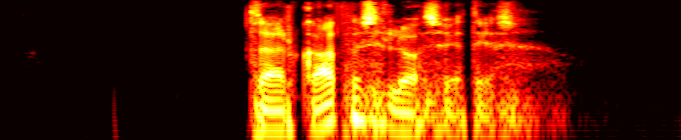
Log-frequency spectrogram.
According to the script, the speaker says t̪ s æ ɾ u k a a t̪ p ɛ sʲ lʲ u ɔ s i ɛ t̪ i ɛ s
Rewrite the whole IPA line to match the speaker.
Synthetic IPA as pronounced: t̪ s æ ɾ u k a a t̪ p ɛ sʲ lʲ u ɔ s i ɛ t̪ i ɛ s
